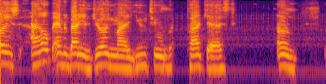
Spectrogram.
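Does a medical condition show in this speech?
Yes: cerebral palsy.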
